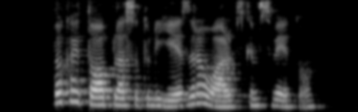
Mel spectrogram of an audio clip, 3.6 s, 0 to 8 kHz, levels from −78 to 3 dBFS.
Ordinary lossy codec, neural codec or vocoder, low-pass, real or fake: none; none; none; real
